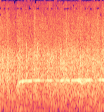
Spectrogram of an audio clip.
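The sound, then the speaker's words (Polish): Applause from an audience fills the moment, a dense, steady wash of clapping at an even level throughout, with a faint thin tone held beneath it. “proszę Państwa, brawa!”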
